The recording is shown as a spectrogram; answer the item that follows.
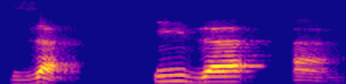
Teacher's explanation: Ya, desisnya dihilangkan, ya, jadi suaranya yang mengalir, ya, di situ ada desisnya. Desisnya itu bukan nafas, ya, desisnya itu suara, bukan desis nafas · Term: huruf zai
